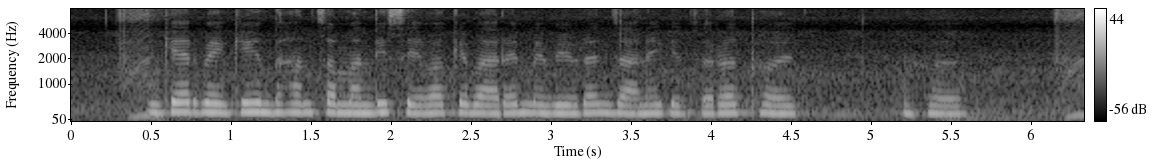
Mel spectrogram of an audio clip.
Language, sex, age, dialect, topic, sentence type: Maithili, female, 18-24, Eastern / Thethi, banking, question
